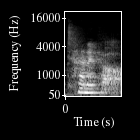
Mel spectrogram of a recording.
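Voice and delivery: "Tanika" stressed up front as TAN-i-ka; short flat "a" in the first syllable of "Tanika"; mispronounced name. Retold or imitated. She repeats the main mistake, mispronounced. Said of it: "the main one".

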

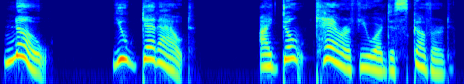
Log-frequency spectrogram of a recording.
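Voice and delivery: loud, high shouted dismissal; furious refusal. Acted. Woman ordering her former lover out, furious shout. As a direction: drive him off, shouting.

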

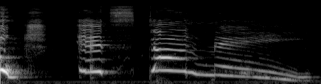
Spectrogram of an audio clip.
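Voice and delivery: high, loud pretend yelp of pain; mock ouch. Teacher pretends the bee stung her, high playful yelp. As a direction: cry out as if stung.

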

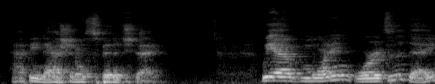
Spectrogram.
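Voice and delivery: plain reading voice

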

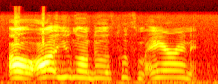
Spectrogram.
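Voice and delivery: normal talking voice

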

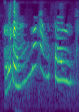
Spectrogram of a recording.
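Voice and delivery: very high squeaky mouse voice; Mickey Mouse voice. Pretend. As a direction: squeak it in a tiny falsetto. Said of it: "One hundred impressions".

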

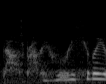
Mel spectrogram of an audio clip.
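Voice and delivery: whispers to the viewers, a little embarrassed; hushed aside. Real, not acted. Whispering after a loud noise.

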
